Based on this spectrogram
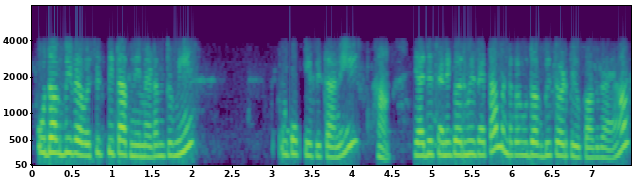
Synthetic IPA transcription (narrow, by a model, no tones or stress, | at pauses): ud̪ək̚bʱiːʋjəʋəst̪ʰit̪̚pit̪at̪nimɛɽəmt̪umiː | ud̪ək̚pipit̪anihã | jad̪isjaneɡəɾmiːd͡zat̪am̤əɳʈakəɽeud̪ək̚bʱiːt͡səɽpiwpakd͡zaja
